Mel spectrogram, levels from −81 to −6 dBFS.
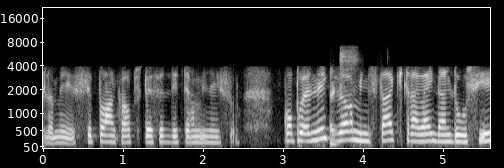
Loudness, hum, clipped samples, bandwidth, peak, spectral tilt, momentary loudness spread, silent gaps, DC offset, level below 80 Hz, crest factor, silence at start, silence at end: -16 LUFS; none; under 0.1%; 7.4 kHz; -2 dBFS; -5.5 dB/octave; 10 LU; none; under 0.1%; -58 dBFS; 14 dB; 0 s; 0 s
